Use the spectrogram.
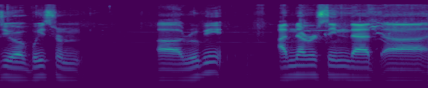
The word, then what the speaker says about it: RWBY: of it though i i think that's how you say it right you don't say you don't say the letters like w like rwby right wise ah you must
